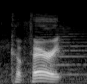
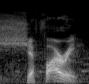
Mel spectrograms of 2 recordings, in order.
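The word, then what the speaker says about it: Cioffari: right six minutes ago it doesn't look like safari but that's uh it's cio f-f-a-r-i but it is safari it's an irish name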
